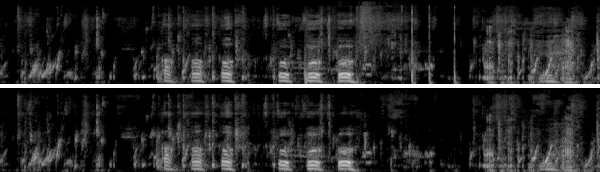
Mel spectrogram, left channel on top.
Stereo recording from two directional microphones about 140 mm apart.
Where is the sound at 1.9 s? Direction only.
Centre (ahead or behind).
